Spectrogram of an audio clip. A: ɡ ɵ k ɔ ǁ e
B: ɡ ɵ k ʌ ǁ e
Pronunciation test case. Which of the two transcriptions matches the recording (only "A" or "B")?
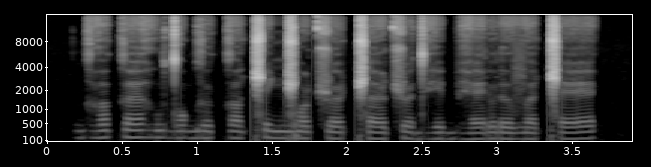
B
